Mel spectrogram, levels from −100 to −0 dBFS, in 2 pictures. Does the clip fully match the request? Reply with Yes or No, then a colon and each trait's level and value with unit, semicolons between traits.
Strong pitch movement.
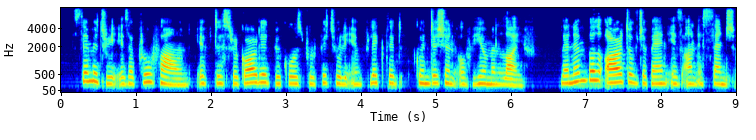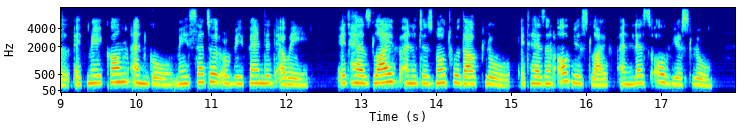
No: average, 2.8 semitones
